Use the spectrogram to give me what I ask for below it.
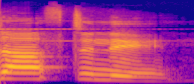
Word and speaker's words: afternoon: So, during this time, we say good afternoon. Good. G-u-d. Good. Afternoon. Af-ter-noon. Afternoon. Pay attention to the f sound. Af. Af. Afternoon. In this word, the stress is on noon.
